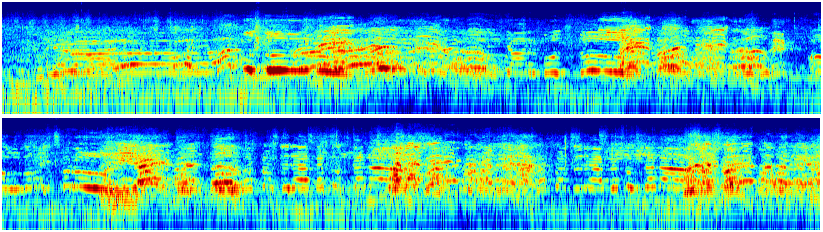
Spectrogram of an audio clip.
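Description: Crowd chanting slogans together at a protest over wages and layoffs, loud rhythmic shouted voices rising and falling in bursts throughout, with overlapping calls and babble close by.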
